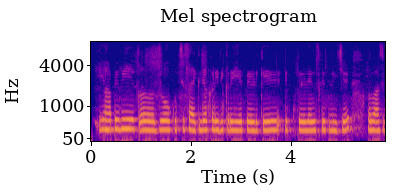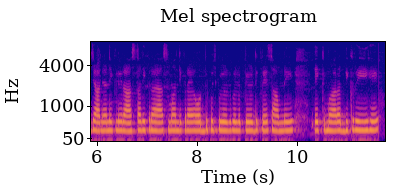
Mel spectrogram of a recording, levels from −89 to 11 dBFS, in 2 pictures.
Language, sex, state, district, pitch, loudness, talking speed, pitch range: Hindi, female, Jharkhand, Jamtara, 230 Hz, -19 LUFS, 225 wpm, 225-235 Hz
